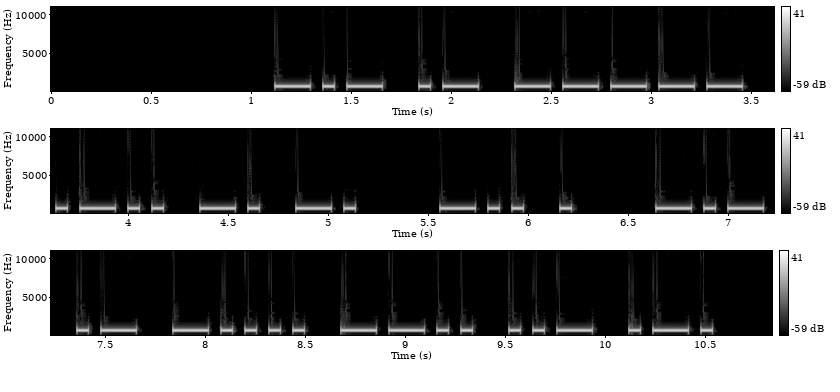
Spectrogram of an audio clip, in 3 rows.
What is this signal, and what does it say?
Morse code, heard as a keyed tone, about 20 wpm, 700 Hz. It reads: KA0LNN DE KA6ZUR
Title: USA Callsign DE Callsign - 6 Characters - 20wpm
